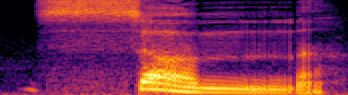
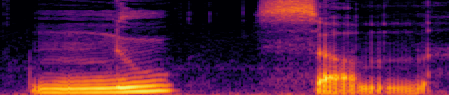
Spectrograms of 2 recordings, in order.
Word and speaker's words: sommes: Nous sommes, okay? Nous sommes, okay? So you don't pronounce the final S here. It doesn't exist. Sommes. Nous sommes, okay?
